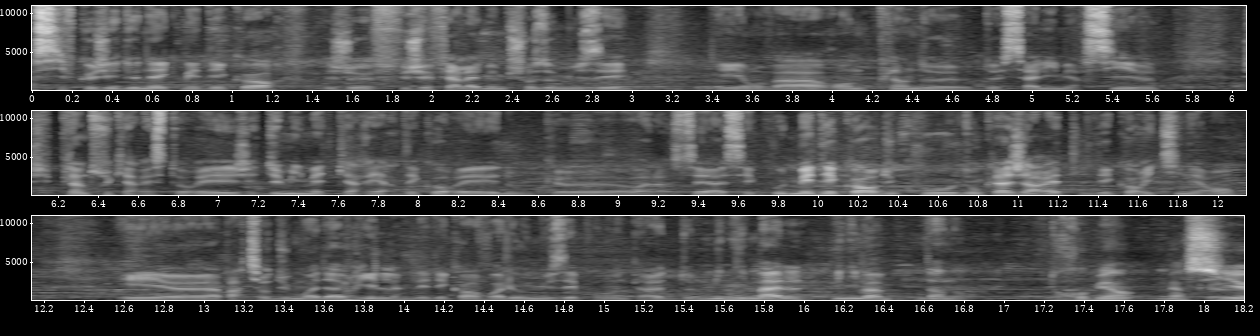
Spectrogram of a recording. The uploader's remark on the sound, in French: Rediffusion du Forum de la Création Audiovisuelle ! Dans le cadre du « Forum de la Création Audiovisuelle » organisé par l’association Bulldog audiovisuel , nous étions en direct au Safran le 2 décembre dernier.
